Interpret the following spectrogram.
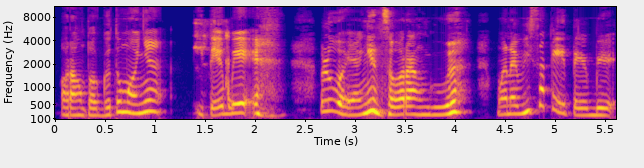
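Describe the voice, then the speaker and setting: A university student in her young adulthood casually recounts her story, her voice on the high side with lively intonation and a measured pace. She speaks slangy Jakarta speech, chatty and full of fillers.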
